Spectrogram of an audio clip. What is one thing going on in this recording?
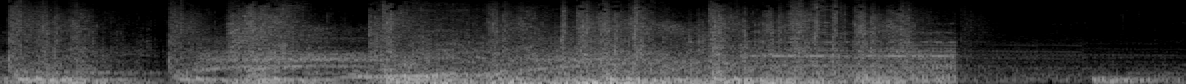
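Spell and weapon effects clash in a fast battle.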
